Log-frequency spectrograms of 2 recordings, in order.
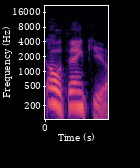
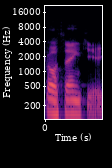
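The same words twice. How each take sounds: First: It sounds proud, as if after an accomplishment. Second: It sounds casual and matter-of-fact.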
